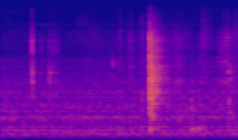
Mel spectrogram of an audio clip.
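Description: Handling noise from a small acoustic travel guitar being turned over in the hands: a few faint clicks, then one sharp knock about one and a half seconds in.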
